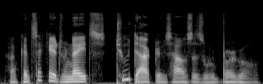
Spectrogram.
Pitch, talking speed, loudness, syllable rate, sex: 110 Hz, 180 wpm, -20 LUFS, 6.8 syllables/s, male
